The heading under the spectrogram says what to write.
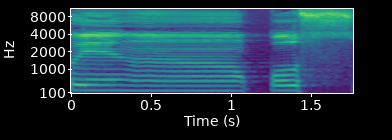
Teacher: نون ساکن کے بعد حروف اخفاء میں سے ایک حرف قاف آیا ہے، اخفاء حقیقی ہوگا۔ قاف مستعلیہ ہے، پر پڑھا جائے گا۔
